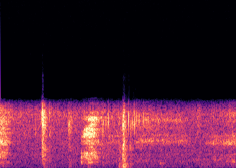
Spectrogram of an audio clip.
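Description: Two sharp clicks from the EZ Go golf cart's key switch and dash horn button, with a brief breathy noise between them. No train horn sounds: with the key off, the train horns are dead.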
